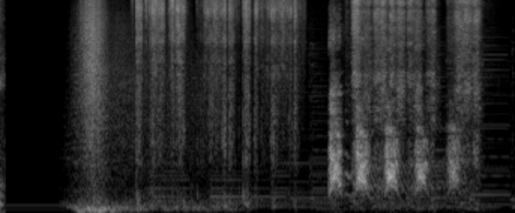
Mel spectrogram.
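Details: Dog barking five times in a quick, evenly spaced run of sharp, punchy barks near the end, after several seconds of low rumbling background sound and music.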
